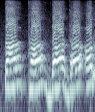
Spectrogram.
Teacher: दंत के अंतर्गत आने वाले जो वर्णों का उच्चारण करेंगे तो यहां पर जो जीभ है हमारी वो दांतों में लगेगी।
